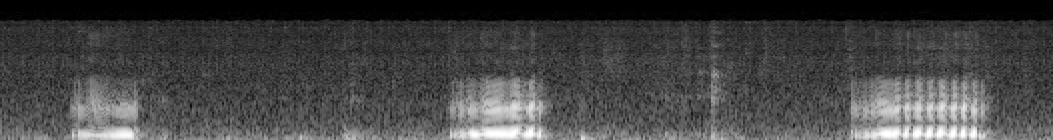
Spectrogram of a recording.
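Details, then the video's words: Pixie, a sleeping Chihuahua, snores in three evenly spaced, buzzy, droning breaths, each about half a second to a second long and roughly three seconds apart, with quiet pauses between. "Pixie the snoring Chihuahua"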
